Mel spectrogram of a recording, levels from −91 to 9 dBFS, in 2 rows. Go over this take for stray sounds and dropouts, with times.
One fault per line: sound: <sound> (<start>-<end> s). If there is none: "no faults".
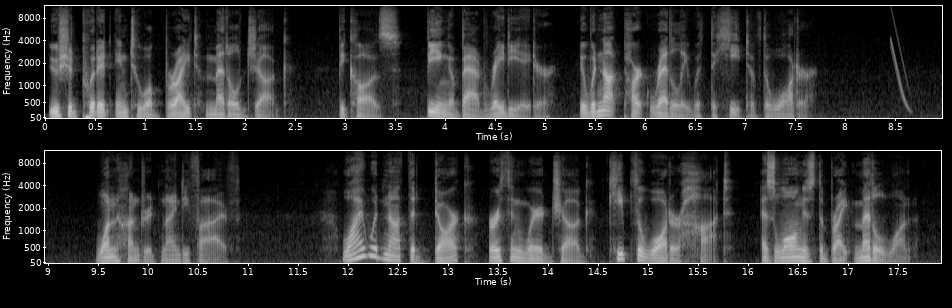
sound: chirp (8.5-8.7 s)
